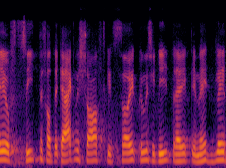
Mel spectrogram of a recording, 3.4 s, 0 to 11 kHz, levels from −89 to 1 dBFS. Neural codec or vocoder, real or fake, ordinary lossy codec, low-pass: codec, 16 kHz, 1 kbps, FreqCodec, larger model; fake; Opus, 32 kbps; 7.2 kHz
